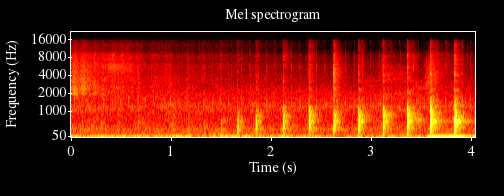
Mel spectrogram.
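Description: Rapid light taps on a small container held over a ceramic pour-over dripper, knocking ground coffee out into the filter. They start about one and a half seconds in at around six a second and get faster and louder toward the end.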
